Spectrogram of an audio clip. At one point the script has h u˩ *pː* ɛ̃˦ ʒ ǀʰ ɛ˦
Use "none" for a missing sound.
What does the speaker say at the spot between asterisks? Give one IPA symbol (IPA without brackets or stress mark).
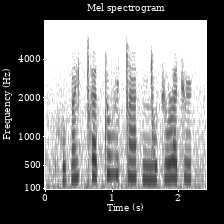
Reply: p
